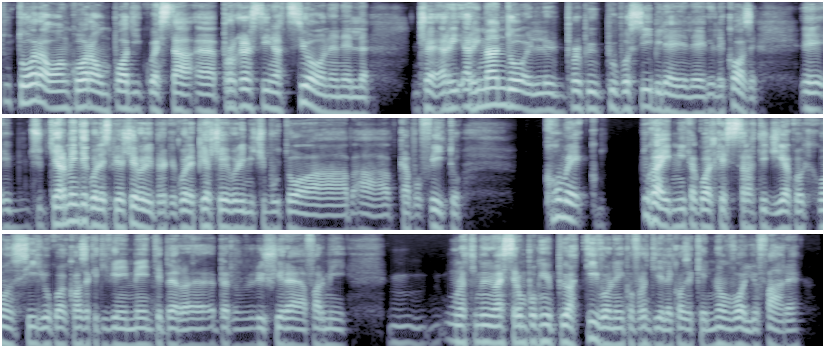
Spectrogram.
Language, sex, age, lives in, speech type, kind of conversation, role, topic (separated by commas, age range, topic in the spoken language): Italian, male, 50-54, Italy, conversation, advice, user, Come posso smettere di procrastinare cronicamente sui compiti chiave per raggiungere il mio obiettivo?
